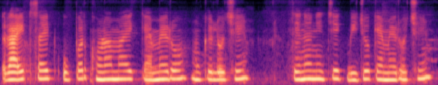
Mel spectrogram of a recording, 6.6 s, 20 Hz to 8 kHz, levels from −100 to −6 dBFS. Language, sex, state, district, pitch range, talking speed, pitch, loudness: Gujarati, female, Gujarat, Valsad, 235-265 Hz, 125 wpm, 250 Hz, -17 LUFS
